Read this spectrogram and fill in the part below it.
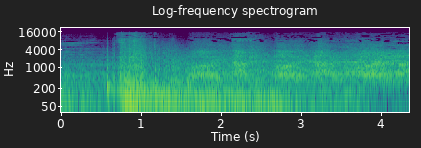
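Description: A crowd of men shouts and cheers loudly.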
